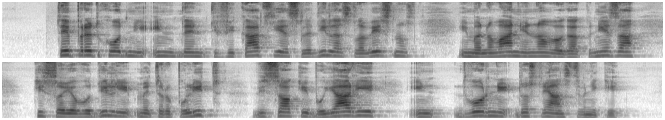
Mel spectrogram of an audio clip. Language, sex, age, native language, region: Slovenian, female, 50-59, Slovenian, Savinja region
